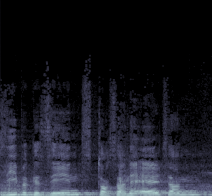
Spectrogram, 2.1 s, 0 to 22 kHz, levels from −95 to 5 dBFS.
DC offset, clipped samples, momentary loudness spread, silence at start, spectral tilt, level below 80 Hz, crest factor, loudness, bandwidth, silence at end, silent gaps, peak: under 0.1%; under 0.1%; 5 LU; 0 s; -7.5 dB/octave; -58 dBFS; 14 dB; -27 LUFS; 11.5 kHz; 0 s; none; -12 dBFS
